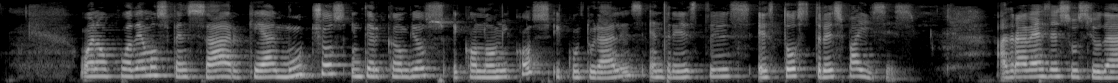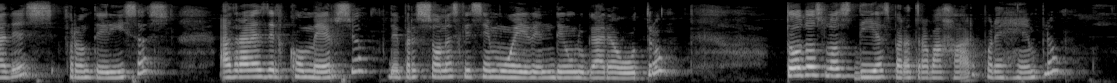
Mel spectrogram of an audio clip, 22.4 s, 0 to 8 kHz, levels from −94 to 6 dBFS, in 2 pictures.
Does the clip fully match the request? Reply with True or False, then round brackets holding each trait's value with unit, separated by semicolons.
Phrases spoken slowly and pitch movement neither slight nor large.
True (115 wpm; 3.6 semitones)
